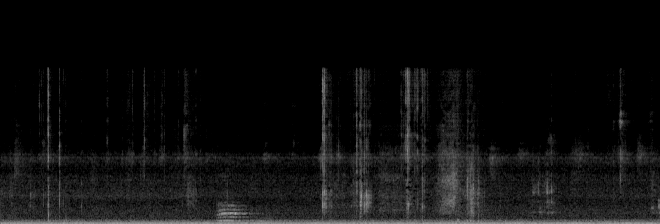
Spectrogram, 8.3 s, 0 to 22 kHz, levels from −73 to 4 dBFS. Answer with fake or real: fake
